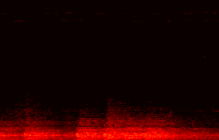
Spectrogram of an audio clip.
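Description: Bass-heavy music from a stacked loudspeaker rig dying away. The deep bass fades out within the first half second, and only a faint, thin remnant of the music is left.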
